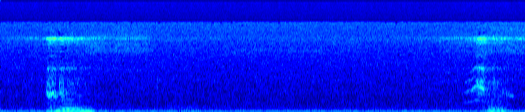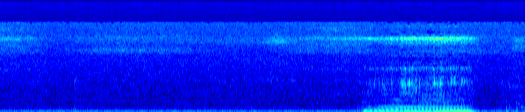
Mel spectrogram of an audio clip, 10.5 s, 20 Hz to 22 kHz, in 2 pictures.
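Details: A middle-aged man's snoring, recorded 2022-02-23: three loud, low, rattling snores with long silent gaps; the uploader suspects sleep apnea syndrome from the number of shallow hypopneas; snoring with suspected obstructive sleep apnea.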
